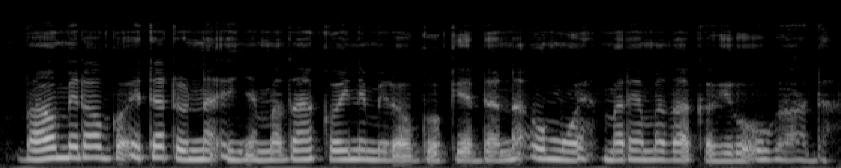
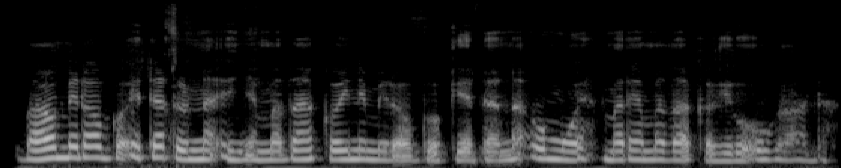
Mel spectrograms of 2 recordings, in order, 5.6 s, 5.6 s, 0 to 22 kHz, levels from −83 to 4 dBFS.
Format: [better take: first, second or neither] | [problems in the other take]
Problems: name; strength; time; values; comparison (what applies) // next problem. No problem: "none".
first | noise reduction (neural mask model Resemble Enhance denoiser)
